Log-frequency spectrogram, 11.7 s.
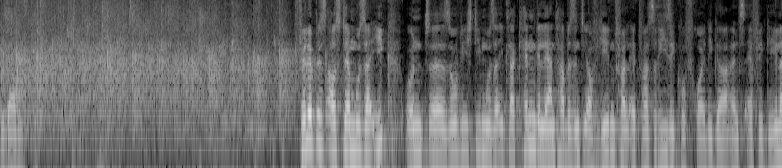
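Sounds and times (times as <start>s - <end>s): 
audience clapping: 0.0s - 4.9s
speech: 0.1s - 0.5s, 4.5s - 11.7s.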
